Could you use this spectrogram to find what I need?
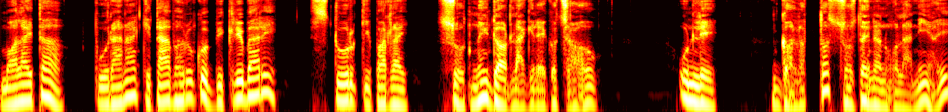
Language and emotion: Nepali, fearful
